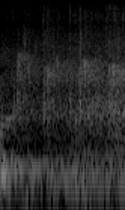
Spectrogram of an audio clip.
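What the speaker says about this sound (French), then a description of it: "on vous applaudit." Faint applause from an audience at an economic forum on working-class neighborhoods, a short steady patter of clapping heard at a distance.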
